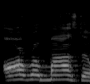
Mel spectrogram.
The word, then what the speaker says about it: Ahura Mazda: says once again, although Ara Mazda was the supreme god and family, you need to know these ancient names for these ancient energies way before Christianity came. Ara Mazda, and that's spelled Ahura Mazda.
